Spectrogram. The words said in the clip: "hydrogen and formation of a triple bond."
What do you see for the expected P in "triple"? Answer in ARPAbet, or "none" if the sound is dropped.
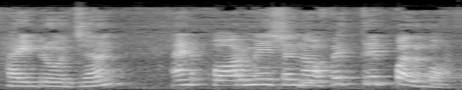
P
